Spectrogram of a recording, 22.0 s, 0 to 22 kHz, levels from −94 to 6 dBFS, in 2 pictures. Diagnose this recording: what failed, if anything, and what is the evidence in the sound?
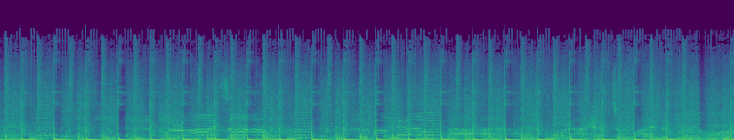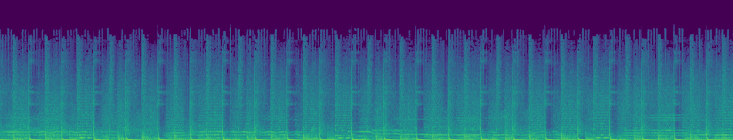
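The fault is a filter restarted on every block in the block-based processing stage. Throughout the clip a 23.4 Hz buzz rises and falls with signal level, which fits a 2048-sample block. The filter starts each block from silence, so a small transient marks every boundary. A spectrogram shows evenly spaced vertical lines, and the waveform shows a regular tick train.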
